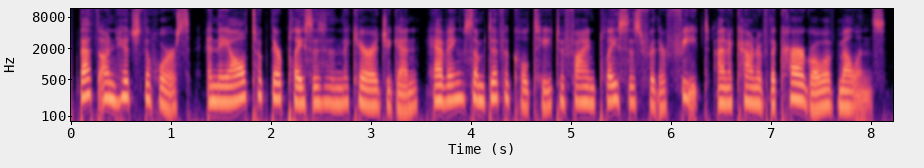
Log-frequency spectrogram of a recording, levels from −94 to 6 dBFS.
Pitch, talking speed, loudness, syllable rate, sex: 185 Hz, 220 wpm, -20 LUFS, 5.9 syllables/s, female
